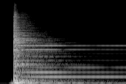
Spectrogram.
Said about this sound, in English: Stopping for a drink, Dad got out a funny-looking bottle that clanged as he put it down.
